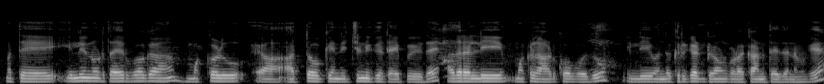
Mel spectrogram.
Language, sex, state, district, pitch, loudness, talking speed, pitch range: Kannada, male, Karnataka, Bellary, 140 Hz, -27 LUFS, 145 wpm, 130-145 Hz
